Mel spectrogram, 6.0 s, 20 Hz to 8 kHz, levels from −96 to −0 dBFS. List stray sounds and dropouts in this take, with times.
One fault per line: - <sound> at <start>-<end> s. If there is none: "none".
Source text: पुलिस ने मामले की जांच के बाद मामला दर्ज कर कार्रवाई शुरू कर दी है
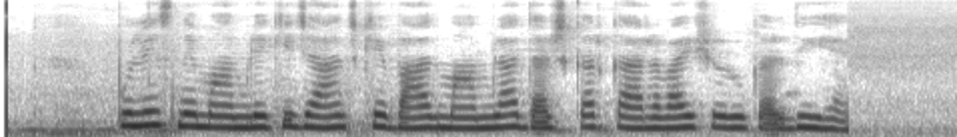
none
